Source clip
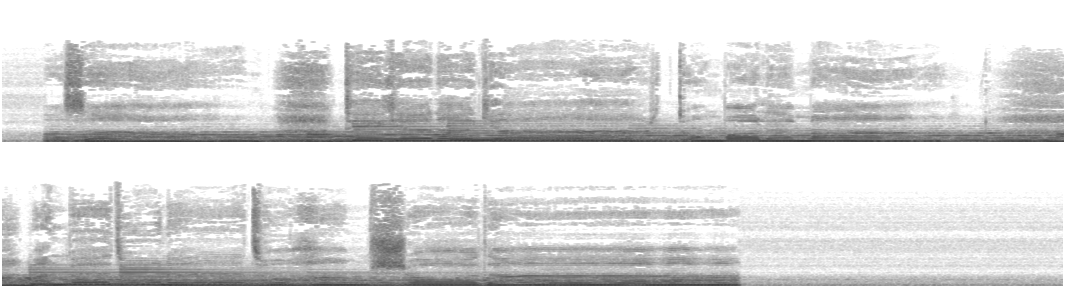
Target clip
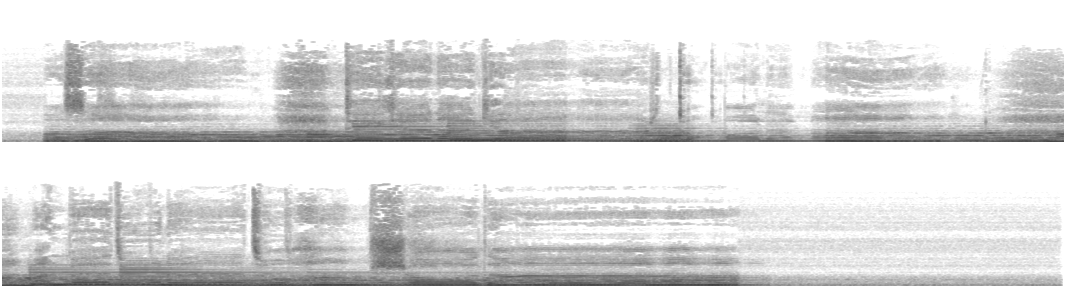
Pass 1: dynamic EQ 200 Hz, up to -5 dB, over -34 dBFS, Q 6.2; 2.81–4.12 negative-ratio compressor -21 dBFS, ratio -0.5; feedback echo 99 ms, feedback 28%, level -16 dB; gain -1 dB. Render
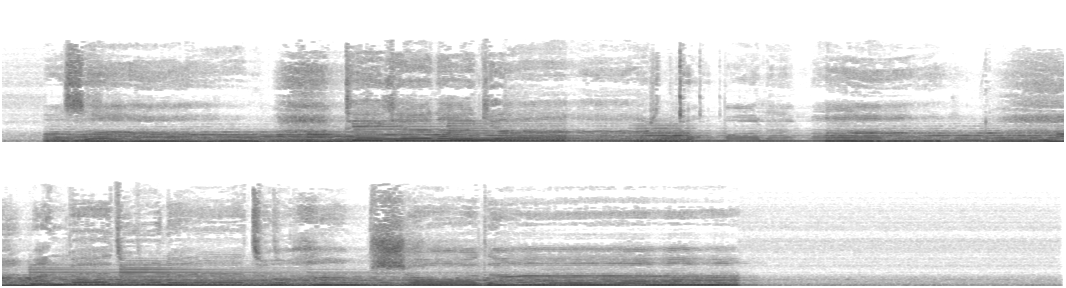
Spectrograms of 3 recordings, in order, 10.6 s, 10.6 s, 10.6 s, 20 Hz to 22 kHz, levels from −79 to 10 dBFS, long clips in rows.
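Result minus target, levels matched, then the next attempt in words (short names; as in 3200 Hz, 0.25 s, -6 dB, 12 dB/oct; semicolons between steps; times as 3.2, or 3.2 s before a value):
echo 61 ms early
dynamic EQ 200 Hz, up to -5 dB, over -34 dBFS, Q 6.2; 2.81–4.12 negative-ratio compressor -21 dBFS, ratio -0.5; feedback echo 0.16 s, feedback 28%, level -16 dB; gain -1 dB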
